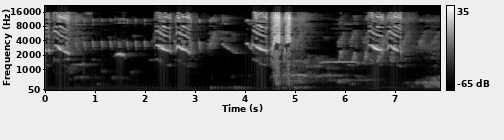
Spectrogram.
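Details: Sooty-headed bulbul singing actively: clear, slurred whistles that slide downward, given in short phrases about every two seconds, mixed with chattering notes and a loud harsh burst near the middle.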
